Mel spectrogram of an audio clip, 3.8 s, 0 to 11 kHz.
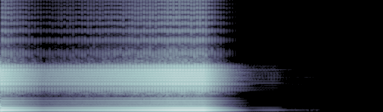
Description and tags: This is the second in a multisapled pack.
It is the note C#. The samples are every semitone for 2 octaves. These can be used as pad with loop points added where you want it to sustain.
